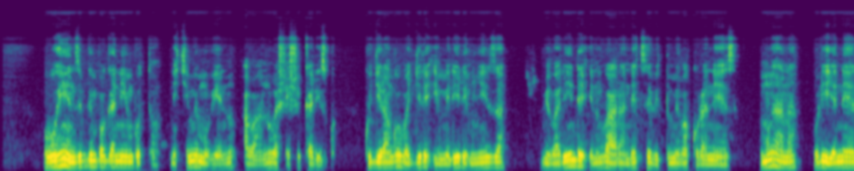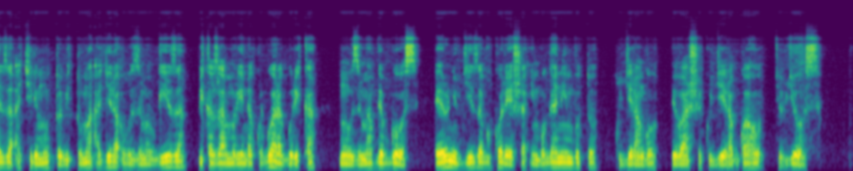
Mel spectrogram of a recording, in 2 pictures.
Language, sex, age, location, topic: Kinyarwanda, male, 18-24, Huye, agriculture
